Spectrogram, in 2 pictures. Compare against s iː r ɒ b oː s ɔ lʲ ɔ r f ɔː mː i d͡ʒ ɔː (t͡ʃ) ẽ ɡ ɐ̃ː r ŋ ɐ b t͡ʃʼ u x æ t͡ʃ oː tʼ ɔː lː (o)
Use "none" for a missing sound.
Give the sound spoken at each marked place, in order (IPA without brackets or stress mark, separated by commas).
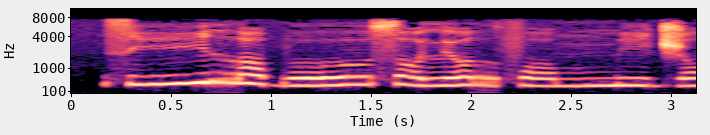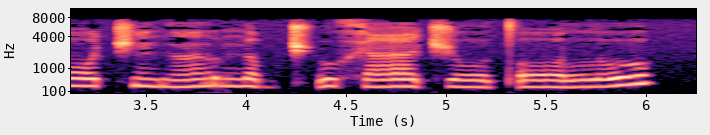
t͡ʃ, o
